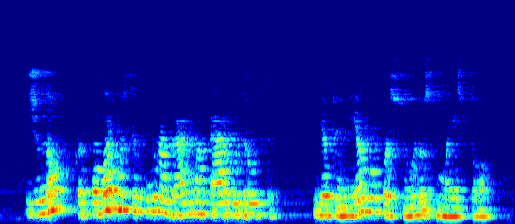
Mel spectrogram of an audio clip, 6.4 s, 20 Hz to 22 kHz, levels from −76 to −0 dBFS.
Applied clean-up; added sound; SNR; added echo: none; none; none; reverberation time 0.7 s.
